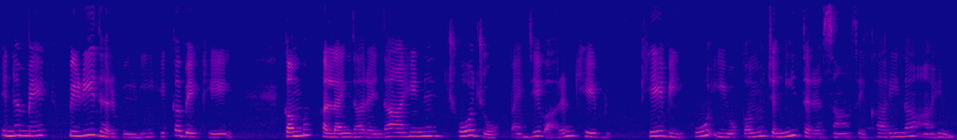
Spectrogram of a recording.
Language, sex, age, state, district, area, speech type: Sindhi, female, 45-60, Rajasthan, Ajmer, urban, spontaneous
